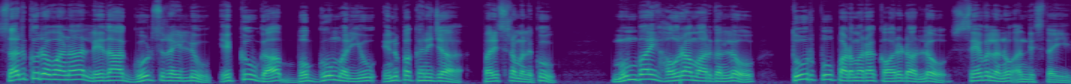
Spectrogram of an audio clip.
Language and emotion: Telugu, neutral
